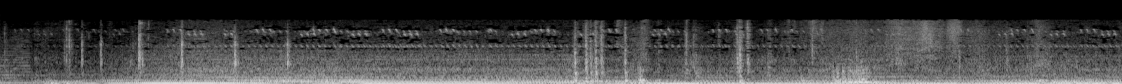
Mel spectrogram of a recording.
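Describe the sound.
A car engine runs with a steady, loud low rumble as the car drives off, with scattered clicks and creaks of moving parts over it. No one talks.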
